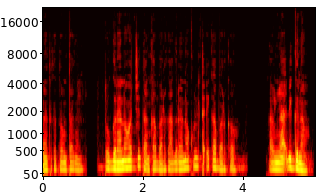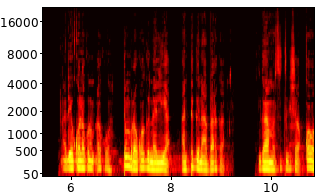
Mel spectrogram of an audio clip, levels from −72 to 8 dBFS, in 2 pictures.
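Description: No technical faults can be heard in the speech. In the pauses the output fades to silence and the background drops away, then it comes back in time for the next sound.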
